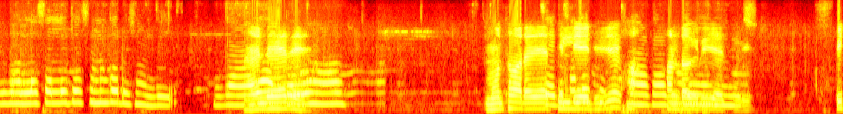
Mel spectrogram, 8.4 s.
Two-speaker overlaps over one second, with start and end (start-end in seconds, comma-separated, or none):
5.4-7.5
